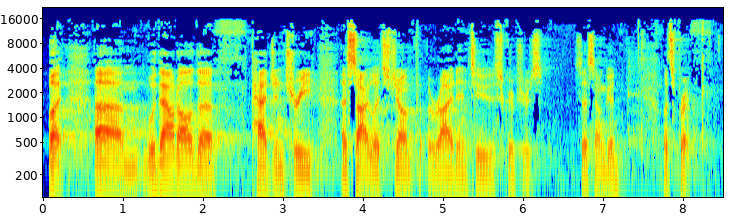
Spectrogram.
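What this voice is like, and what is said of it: Country Southern accent, McConaughey-like. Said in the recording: “That accent that he was making fun of, I call that my Matthew McConaughey ... the countryest of you to volunteer, please, to come translate”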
